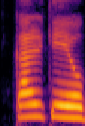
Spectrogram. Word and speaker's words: 깔게요: 깔게요. Begins with 쌍기. So the start is tight, not breathy.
